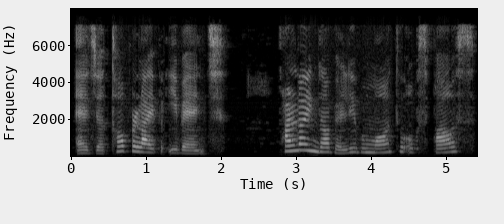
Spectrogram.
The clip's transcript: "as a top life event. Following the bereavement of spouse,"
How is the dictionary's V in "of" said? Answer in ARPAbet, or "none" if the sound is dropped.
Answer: P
